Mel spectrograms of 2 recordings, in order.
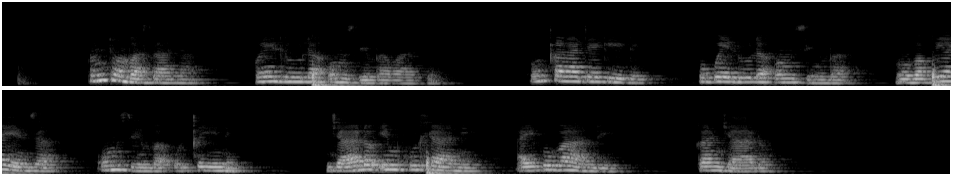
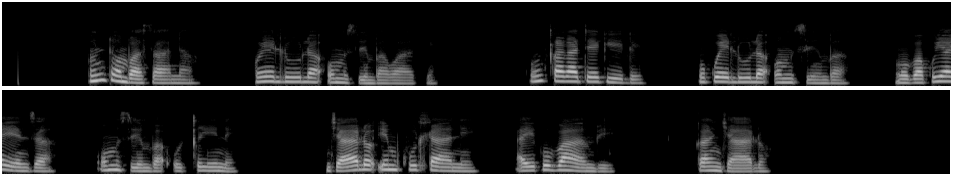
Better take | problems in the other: second | background sound (Knock / Wood); 8 dB below the speech // room echo; dies away in 0.6 s

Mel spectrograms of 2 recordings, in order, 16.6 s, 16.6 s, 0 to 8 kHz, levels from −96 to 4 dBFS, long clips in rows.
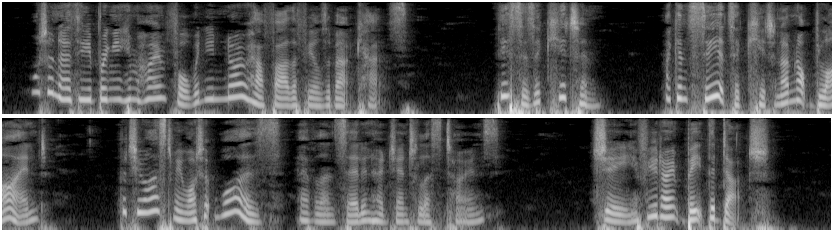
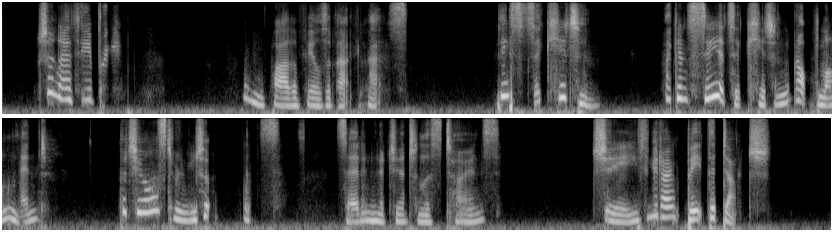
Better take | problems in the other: first | noise reduction (neural diffusion model UNIVERSE++)

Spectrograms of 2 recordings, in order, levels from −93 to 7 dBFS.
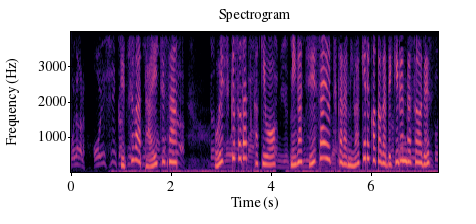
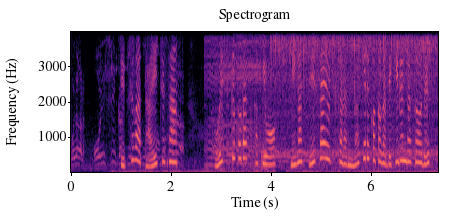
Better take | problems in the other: first | background sound (Sink (filling or washing) / Water tap, faucet); 15 dB below the speech

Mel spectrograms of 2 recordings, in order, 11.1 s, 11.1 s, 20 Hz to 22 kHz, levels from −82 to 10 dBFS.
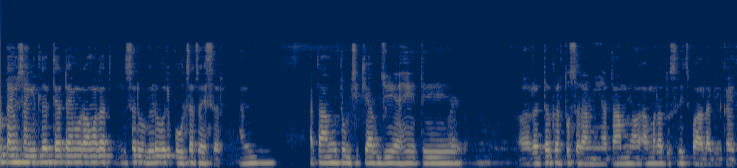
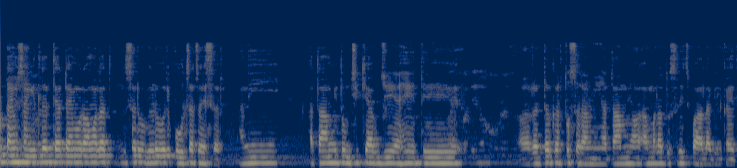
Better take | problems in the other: second | noise reduction (neural mask model Resemble Enhance denoiser)

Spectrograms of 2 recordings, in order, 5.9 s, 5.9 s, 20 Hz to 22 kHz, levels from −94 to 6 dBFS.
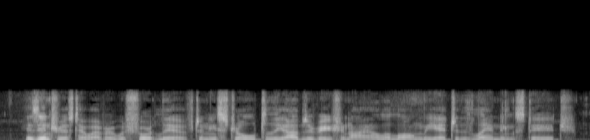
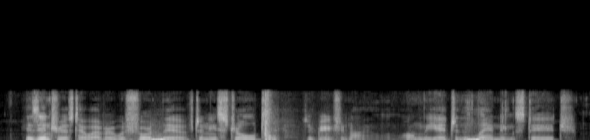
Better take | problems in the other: first | noise reduction (neural mask model RNNoise)

